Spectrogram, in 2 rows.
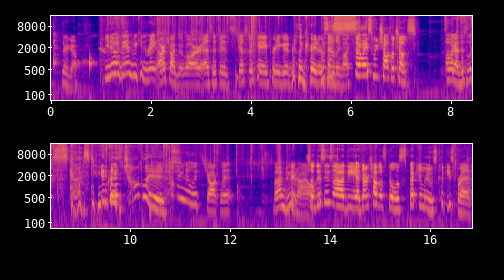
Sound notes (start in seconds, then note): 4.7 laughs; 8.7 laughs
